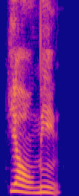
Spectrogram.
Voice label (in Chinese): "要命", Chinese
